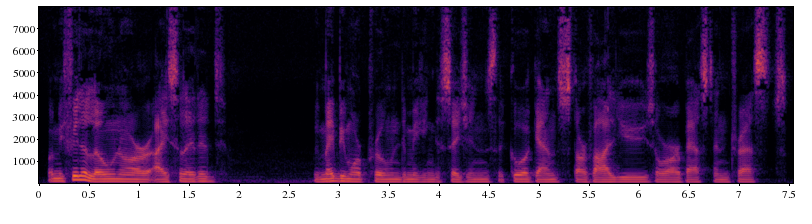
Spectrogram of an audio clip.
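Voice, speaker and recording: A man with a low-pitched voice narrates a guided meditation. His delivery is scripted, calm and measured. He gives instructions in a composed, even-handed way.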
